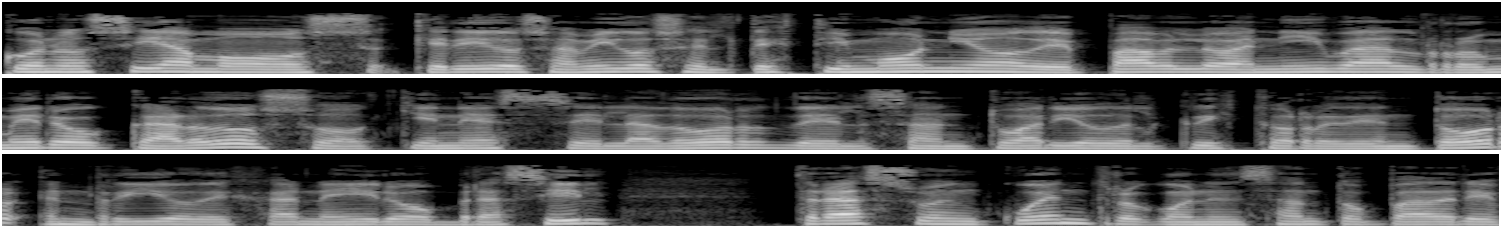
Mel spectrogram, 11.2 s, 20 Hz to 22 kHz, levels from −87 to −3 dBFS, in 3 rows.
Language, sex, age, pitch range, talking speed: Spanish, male, 20-39, 140-170 Hz, 160 wpm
